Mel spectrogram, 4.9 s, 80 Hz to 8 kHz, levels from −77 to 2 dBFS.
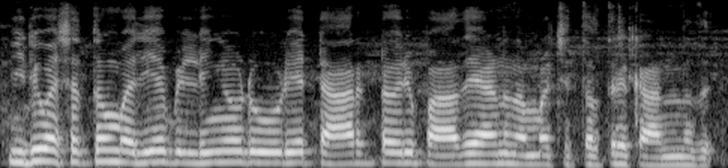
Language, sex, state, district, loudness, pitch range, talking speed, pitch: Malayalam, male, Kerala, Kollam, -13 LUFS, 155-185 Hz, 125 wpm, 175 Hz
